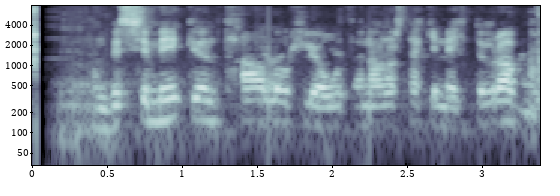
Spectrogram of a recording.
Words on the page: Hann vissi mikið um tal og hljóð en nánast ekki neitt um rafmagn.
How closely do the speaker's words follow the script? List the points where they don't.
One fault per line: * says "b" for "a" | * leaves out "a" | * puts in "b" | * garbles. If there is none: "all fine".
all fine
